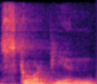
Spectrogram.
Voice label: "scorpion", announce; Names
